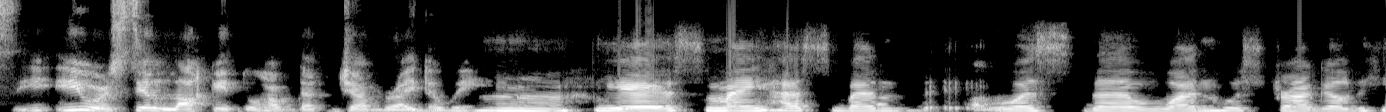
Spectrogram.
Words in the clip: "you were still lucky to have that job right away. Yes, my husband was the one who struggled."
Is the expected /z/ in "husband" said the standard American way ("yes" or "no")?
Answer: no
